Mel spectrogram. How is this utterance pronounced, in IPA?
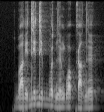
b a˨ ɾ i˨˦ d i˦ d i˦ b o˦˨ d ɛ̃˨˦ b ɔ˧ k a˨ d ɛ̃˧

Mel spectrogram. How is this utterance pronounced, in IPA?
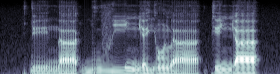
ɗ eː˨ n aː˨ ɡ͡b u˦ v iː˦ ɲ ɛ˧ j ɔ̃˧ l aː˨ | k e˦ ɲ aː˦

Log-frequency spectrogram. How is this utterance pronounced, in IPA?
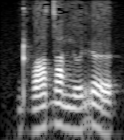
ɖʱ ɔ dˤ y n ɵ r œ

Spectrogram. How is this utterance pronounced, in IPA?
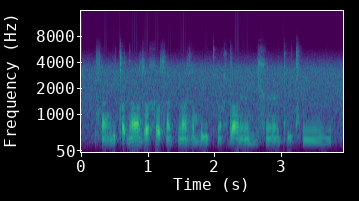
sˤ ã ŋ e tʼ ə dˤ œ̃ː zˤ œ x œ sˤ ã kʷ ə̃ː zˤ ə̃ m e kʷʰ ã χ dˤ aː ɾ ə̃ː nʲ e x œ̃ː tʼ e t͡sʼ ẽː

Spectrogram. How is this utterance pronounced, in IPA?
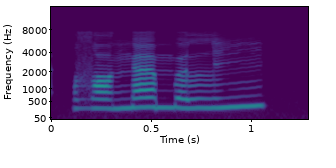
zˤ æ ŋ æ m œ lː i

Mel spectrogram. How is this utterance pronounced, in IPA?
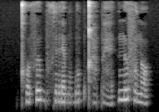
kʰ o θ ɯ b ṳ θ r ɛ b ɔ b ɤ p qʰ ɛ̤ p ɛ̤ | n ɯ f o n ɔ

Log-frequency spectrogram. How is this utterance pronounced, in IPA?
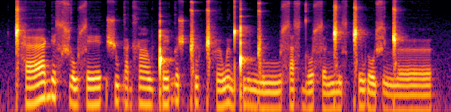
ǁʰ æː ɡ ɾ e ɬ ɕ o w ɬ e | ʃ u ɡ a ɡ x ãː w ǃ e ɡ œ ʃ ǁ u ǁʰ ə̃ w ə̃ d ǃ i w ŋ͡ǁ uː ɬ a ɬ d o ɬ ə ŋ͡ǁ i ɬ ǁ ɪ w ɾ o ɕ ə ŋ͡ǁ œː

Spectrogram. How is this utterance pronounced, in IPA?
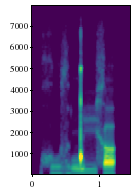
x o̤ z ə̤ ŋ͡ǃ iː x a

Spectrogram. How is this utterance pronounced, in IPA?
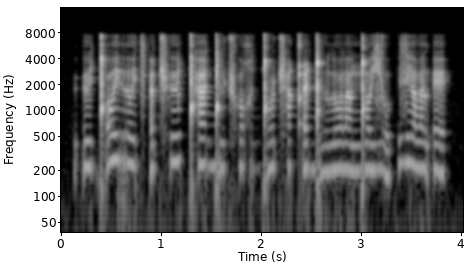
ʔ ø ɪ̯ ǃʼ ɔ ɪ̯ r ɤ ɪ̯ t͡sʼ a ʈ͡ʂʰ ø l ǃʰ a ɡ͡ǃ i ʊ̯ ʈ͡ʂʰ o χ ə ɡ͡ǃ ɔ ʈ͡ʂʰ ɛ qʼ i ɡ͡ǃ ø ʊ̯ l o lˠ ɛ ʊ̯ ŋ͡ǃ ɔ ɪ̯ ʑ o | z i lˠ i l ʔ ɛ

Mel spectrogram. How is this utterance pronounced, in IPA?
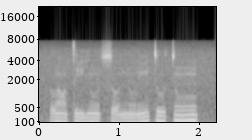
l ɔ̃˨ t i˨ j ũ˨ s o˨ n ũ˨ ɾ ĩ˧ t u˧ t ũ˦

